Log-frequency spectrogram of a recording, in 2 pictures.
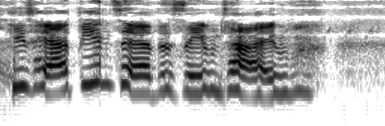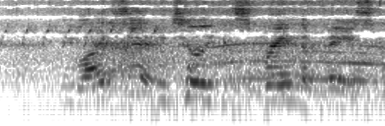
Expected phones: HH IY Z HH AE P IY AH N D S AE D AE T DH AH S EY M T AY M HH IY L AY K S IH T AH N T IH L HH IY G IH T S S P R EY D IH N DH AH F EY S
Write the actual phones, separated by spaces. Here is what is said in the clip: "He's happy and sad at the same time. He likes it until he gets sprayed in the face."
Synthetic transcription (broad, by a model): HH IY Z HH AE P IY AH N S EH IH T DH AH S EY M T AY M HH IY L AY K S IH T AH N T IH L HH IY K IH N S S P R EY IH N DH AH F EY S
